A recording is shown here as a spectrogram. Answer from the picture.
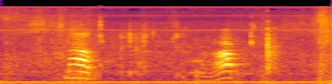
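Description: A young child's voice: two short high-pitched vocalizations, each bending up and down in pitch, about a second apart, over a steady low hum.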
